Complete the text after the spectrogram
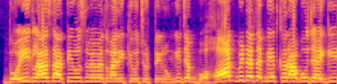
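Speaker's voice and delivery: usual speaking voice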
